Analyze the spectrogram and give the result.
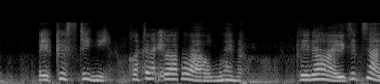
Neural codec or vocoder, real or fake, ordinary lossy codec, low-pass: codec, 16 kHz, 0.5 kbps, FreqCodec, smaller model; fake; none; 7.2 kHz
